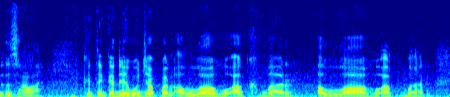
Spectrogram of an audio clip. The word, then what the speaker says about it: Allahu Akbar: Allahu Akbar Allahu Akbar ketika dua kalimat itu Disambung itu harus diwasal namanya harus disambung dan cara bacanya juga beda Allahu Akbar Akbar itu yang benar jangan Allahu akbar Allahu akbar karena di situ ujungnya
